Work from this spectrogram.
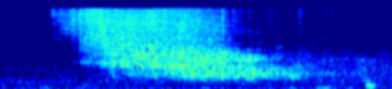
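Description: A kitchen tap is switched on while pasta alla Norma is being cooked. The water gushes in suddenly, runs as a steady hiss for about two seconds, then softens and thins out. No one speaks.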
